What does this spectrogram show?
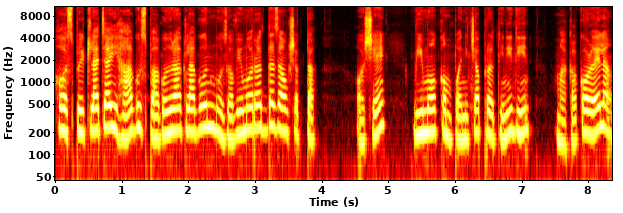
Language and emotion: Goan Konkani, fearful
